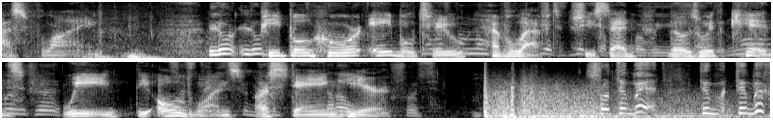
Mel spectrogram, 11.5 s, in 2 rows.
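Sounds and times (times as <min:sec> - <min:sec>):
speech: 0:00.0 - 0:11.5
distant explosions from shelling: 0:09.4 - 0:11.5.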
